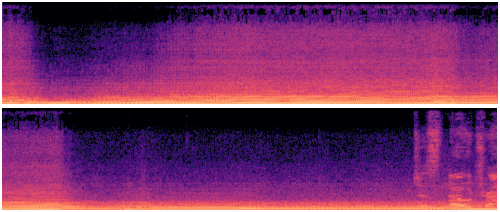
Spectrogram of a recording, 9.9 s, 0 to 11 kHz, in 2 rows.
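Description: A Jeep Wrangler Rubicon 392 V8 roars hard under full acceleration in two-wheel drive, loud rising revs with gear changes stepping the pitch, then settling into a steadier drone as it eases off near the end.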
